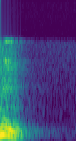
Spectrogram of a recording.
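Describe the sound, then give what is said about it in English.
A single short, throaty cough or throat clearing from a man, one quick voiced burst that fades out within a fraction of a second. “excuse me, please, I got a cough.”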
